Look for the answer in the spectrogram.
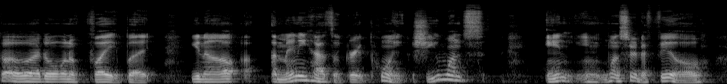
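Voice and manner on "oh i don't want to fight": mock weepy, loud, tearful, crying through words. Retelling what a crying woman in a throuple said: imitating someone crying. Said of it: "and she's still crying, saying, like".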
